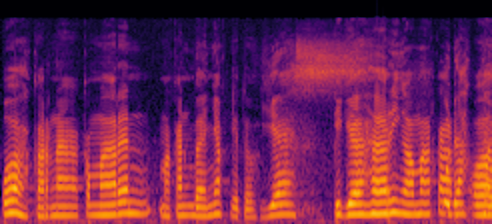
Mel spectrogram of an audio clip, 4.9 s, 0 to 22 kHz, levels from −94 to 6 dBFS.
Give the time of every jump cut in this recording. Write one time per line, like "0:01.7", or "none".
none

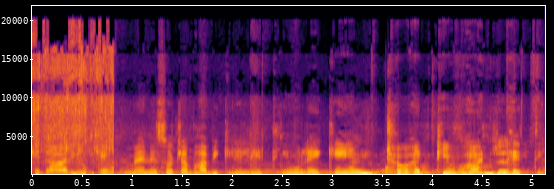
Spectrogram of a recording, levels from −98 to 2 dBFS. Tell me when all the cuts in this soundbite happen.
0:00.8
0:03.5

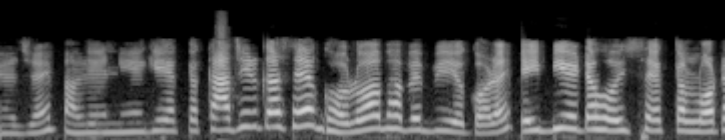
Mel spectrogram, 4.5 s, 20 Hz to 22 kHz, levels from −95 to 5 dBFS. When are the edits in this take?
0:03.2

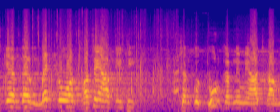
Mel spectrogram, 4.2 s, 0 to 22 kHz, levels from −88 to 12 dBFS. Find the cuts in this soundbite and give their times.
0:02.6

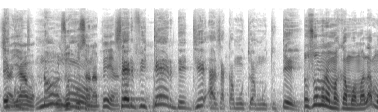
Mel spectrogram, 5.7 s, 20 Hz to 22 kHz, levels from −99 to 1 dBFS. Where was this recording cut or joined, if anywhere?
0:04.5

